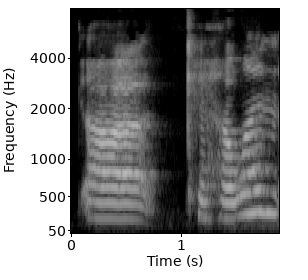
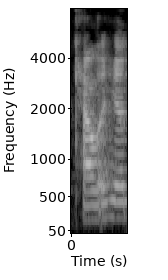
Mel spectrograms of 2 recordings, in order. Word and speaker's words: Cahalan: on Fire by Susanna Cahalan. I don't know. She like says how people always call her Callahan, and that's not right.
